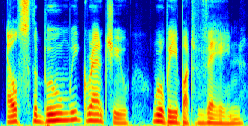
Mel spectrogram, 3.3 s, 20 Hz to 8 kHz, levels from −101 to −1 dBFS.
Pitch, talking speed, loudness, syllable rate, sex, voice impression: 120 Hz, 180 wpm, -15 LUFS, 3.9 syllables/s, male, masculine, adult-like, bright, clear, fluent, intellectual, slightly refreshing, sincere, friendly, slightly unique, kind, light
